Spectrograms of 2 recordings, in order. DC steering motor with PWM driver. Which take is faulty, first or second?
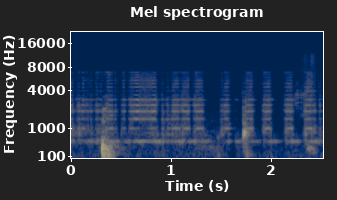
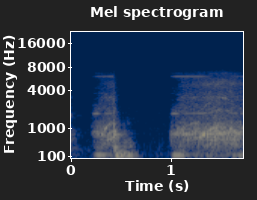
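first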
